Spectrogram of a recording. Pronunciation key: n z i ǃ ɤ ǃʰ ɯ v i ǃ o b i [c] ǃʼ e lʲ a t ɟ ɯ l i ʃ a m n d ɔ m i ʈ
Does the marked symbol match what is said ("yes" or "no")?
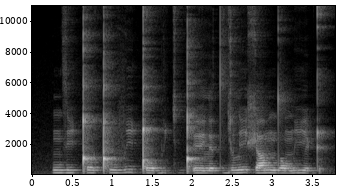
yes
